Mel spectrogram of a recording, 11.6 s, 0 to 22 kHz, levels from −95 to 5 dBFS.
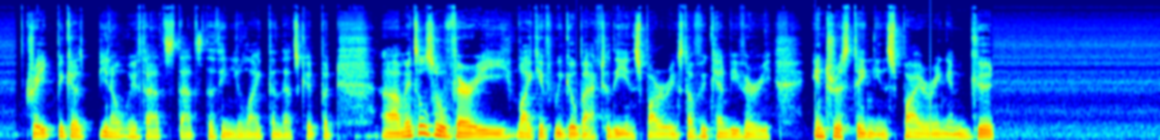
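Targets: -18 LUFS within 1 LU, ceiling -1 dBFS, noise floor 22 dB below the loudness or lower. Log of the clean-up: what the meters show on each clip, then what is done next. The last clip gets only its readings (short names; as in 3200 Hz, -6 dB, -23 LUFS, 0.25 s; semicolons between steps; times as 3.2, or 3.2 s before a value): dropouts 4; longest dropout 1.9 ms; loudness -24.5 LUFS; peak -3.5 dBFS; loudness target -18.0 LUFS
-> interpolate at 2.19/5.77/8.16/9.31, 1.9 ms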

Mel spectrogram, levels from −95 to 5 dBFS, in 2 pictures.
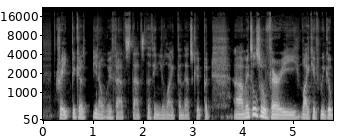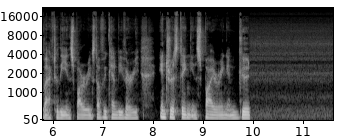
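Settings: dropouts 0; loudness -24.5 LUFS; peak -3.5 dBFS; loudness target -18.0 LUFS
-> gain +6.5 dB; limiter -1 dBFS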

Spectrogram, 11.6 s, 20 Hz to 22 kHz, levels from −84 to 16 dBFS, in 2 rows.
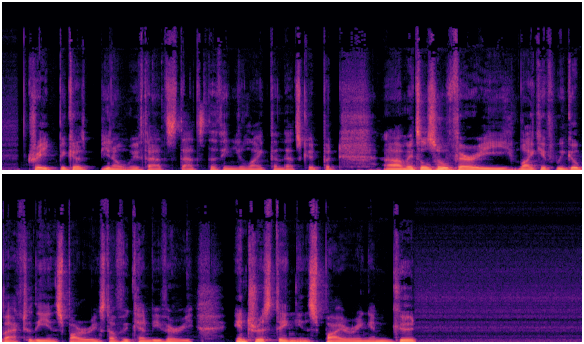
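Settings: loudness -18.5 LUFS; peak -1.0 dBFS; noise floor -48 dBFS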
